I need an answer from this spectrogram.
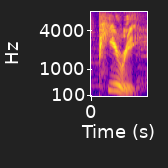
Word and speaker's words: Pierre: from Windsor Ontario Canada you pronounce Pierre as Peri you can use Fahrenheit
